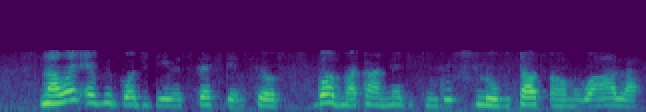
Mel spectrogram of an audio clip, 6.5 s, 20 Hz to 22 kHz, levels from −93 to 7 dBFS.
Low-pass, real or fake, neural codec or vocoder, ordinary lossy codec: 7.2 kHz; fake; codec, 16 kHz, 2 kbps, X-Codec, WavLM features, trained on Multilingual LibriSpeech; AAC, 16 kbps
